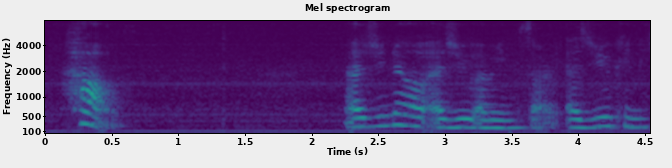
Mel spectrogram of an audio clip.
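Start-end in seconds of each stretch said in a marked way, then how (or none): 0.1-0.5 "how" loud, falling sharply from high; fourth tone. Shown as a demonstration. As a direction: drop "how" firmly. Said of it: "pronunciation tones".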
